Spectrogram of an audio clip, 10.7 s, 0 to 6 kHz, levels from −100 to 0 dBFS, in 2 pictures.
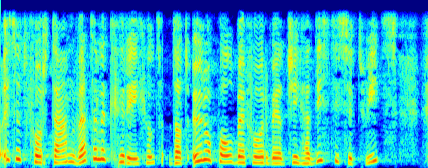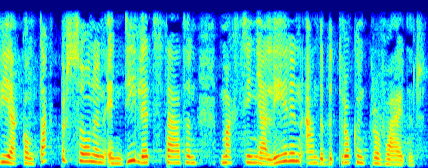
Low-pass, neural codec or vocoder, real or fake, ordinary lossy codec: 5.4 kHz; vocoder, 22.05 kHz, 80 mel bands, Vocos; fake; none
